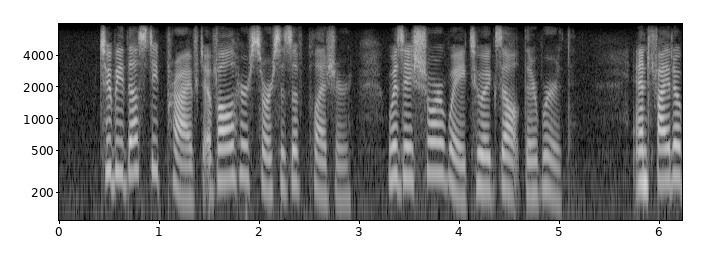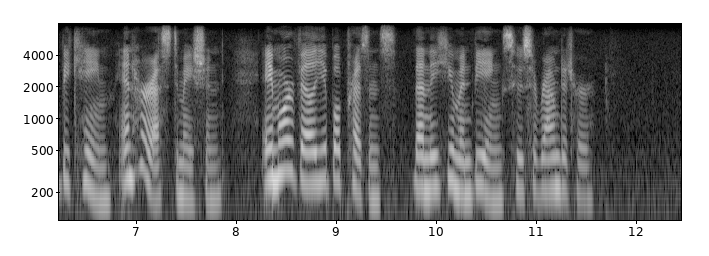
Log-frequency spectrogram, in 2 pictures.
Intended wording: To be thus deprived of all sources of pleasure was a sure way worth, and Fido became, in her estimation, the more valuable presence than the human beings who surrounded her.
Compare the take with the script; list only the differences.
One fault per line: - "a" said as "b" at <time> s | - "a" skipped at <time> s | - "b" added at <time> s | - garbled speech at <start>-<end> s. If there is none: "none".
- "her" added at 1.7 s
- "to exalt their" added at 4.1 s
- "the" said as "a" at 8.2 s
